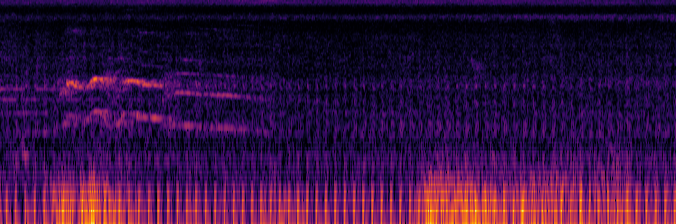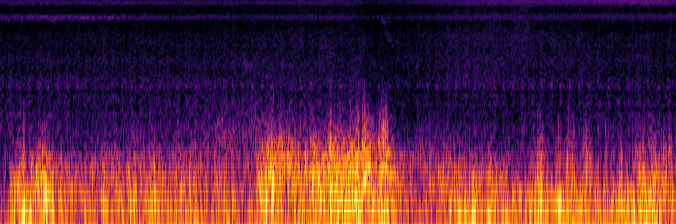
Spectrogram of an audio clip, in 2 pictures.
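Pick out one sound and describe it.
A motorbike engine rumbles steadily.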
